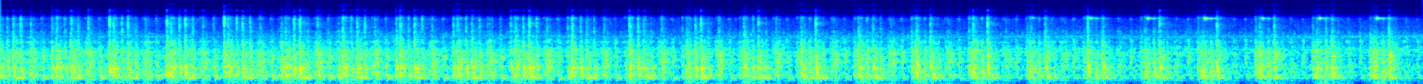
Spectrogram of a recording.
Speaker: All of that sound there and that vibration is the interrupted cut of going across all those welded points, which is a harder metal than the cast itself.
